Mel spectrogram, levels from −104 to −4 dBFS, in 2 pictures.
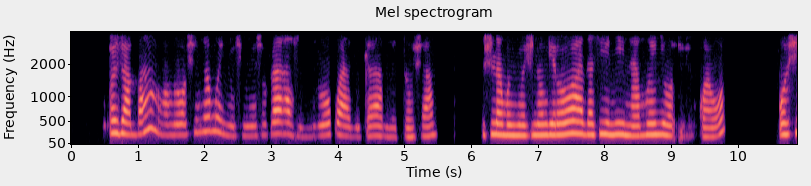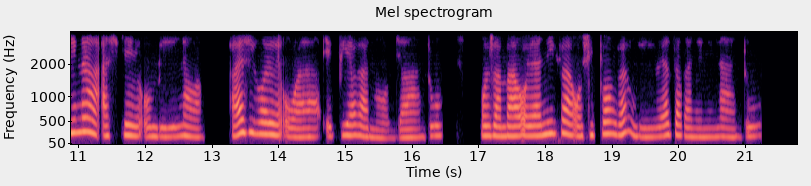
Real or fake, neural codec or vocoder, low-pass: fake; codec, 16 kHz, 2 kbps, FunCodec, trained on Chinese and English, 25 frames a second; 3.6 kHz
